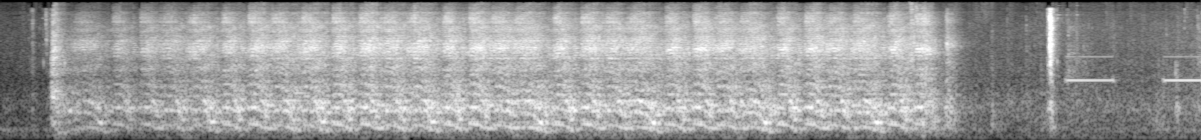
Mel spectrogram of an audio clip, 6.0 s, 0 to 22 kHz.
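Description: Starter spins the engine in a steady rhythm of about 210 turns a minute for four seconds, but it never fires; cranks, no start. Cause suspected, not confirmed.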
